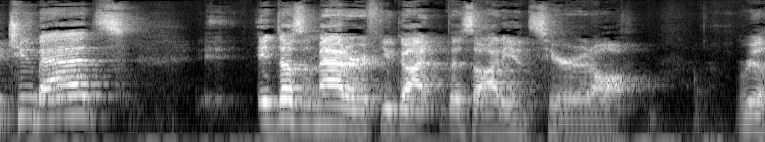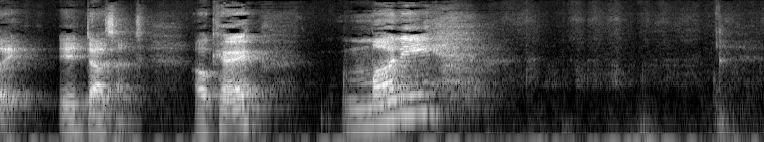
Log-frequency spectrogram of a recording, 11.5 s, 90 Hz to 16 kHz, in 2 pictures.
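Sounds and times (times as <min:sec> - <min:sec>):
speech: 0:00.0 - 0:01.0, 0:01.9 - 0:04.8, 0:05.6 - 0:09.3
pen scratching across paper writing notes by hand: 0:09.5 - 0:11.4.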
